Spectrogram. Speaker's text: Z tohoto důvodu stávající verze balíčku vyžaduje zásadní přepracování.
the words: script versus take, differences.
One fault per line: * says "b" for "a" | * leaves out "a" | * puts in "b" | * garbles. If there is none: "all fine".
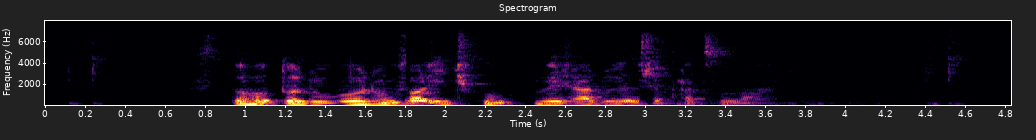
* leaves out "stávající verze"
* leaves out "zásadní"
